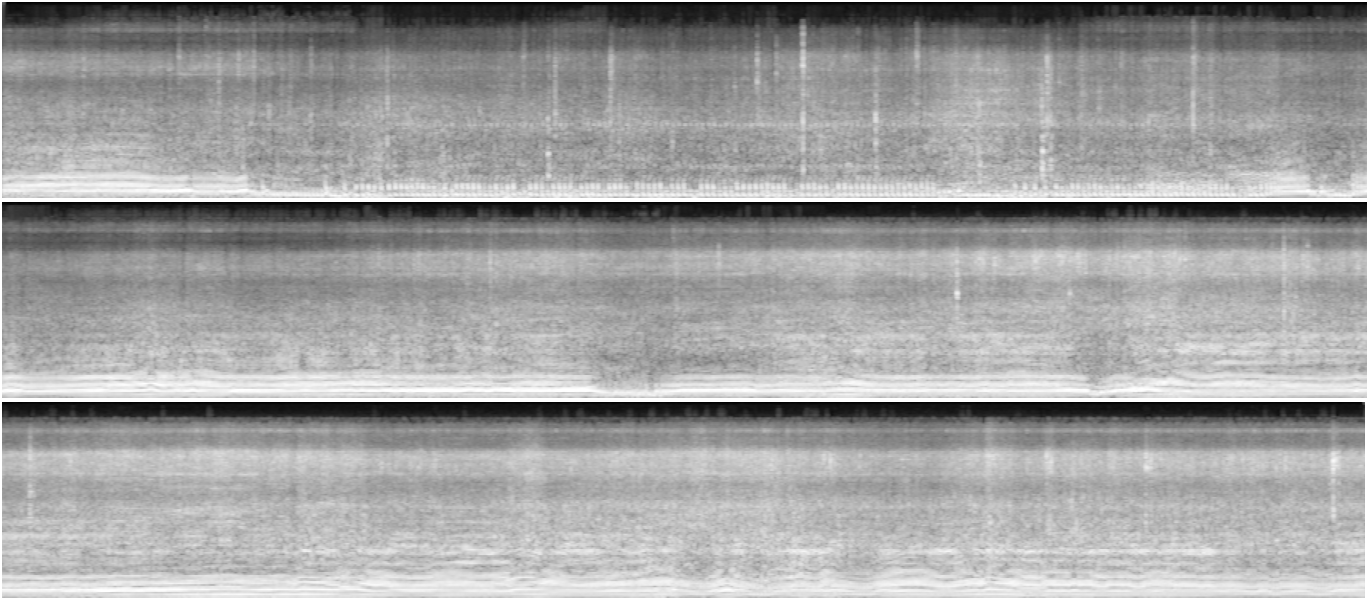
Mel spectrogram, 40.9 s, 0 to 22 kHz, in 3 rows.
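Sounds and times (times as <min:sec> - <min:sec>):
dirt bike engine revving: 0:00.0 - 0:40.9.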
